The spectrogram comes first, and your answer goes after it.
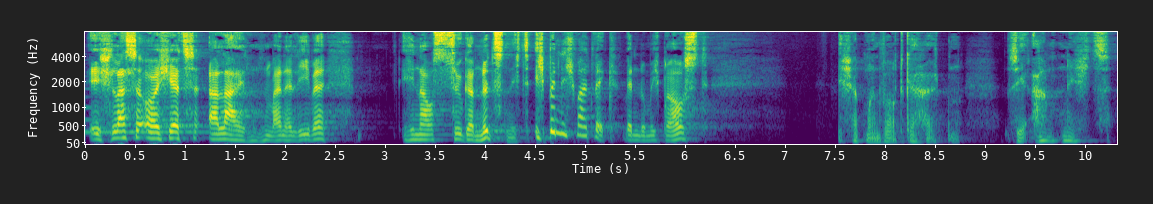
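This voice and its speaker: A very animated, husky male voice of middle pitch, a kindly, flustered older gentleman in a period radio play. He reassures haltingly and evasively, in a reverberant space with some music. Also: heavily acted. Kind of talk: period radio drama acting.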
